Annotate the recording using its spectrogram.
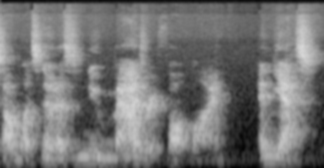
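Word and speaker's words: New Madrid: the region sits on what's known as the new madid fault line and yes it's pronounced that way for some reason which has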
